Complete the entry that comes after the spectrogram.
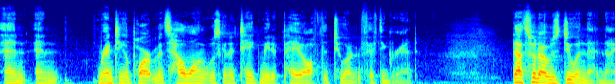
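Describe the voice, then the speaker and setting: This speaker has an animated tone and a New York accent. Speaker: business coach. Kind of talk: motivational storytelling talk.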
